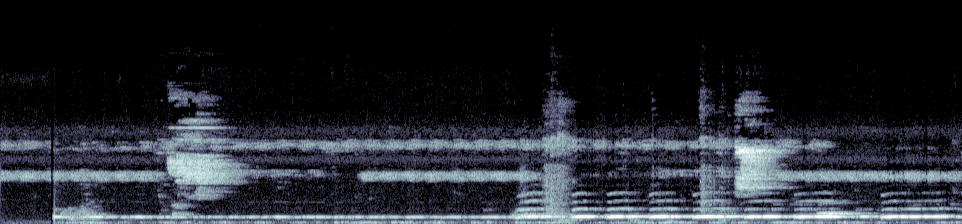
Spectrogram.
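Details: Caged perkutut Bangkok zebra dove from a farm in Cilacap, Java, Indonesia: a long level coo held for seconds, then a series of short pulsed coos, over a steady low buzzing and a high whine.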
